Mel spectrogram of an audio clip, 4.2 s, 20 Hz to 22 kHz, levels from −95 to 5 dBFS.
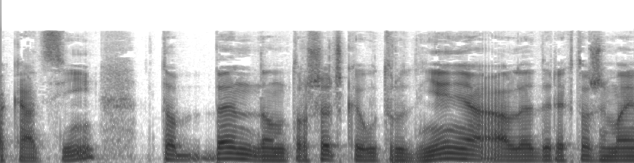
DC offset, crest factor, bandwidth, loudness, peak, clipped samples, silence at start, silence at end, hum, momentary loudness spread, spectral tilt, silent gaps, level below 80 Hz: under 0.1%; 16 dB; 10.5 kHz; -17 LUFS; -2 dBFS; under 0.1%; 0 s; 0 s; none; 7 LU; -6 dB/octave; none; -40 dBFS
